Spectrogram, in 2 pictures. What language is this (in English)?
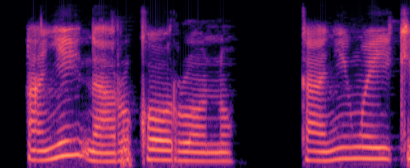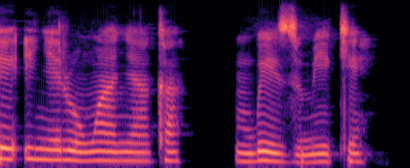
Igbo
